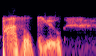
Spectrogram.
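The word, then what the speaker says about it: POSSLQ: actually an acronym but if you pronounce it it comes out pel Q came up with a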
